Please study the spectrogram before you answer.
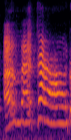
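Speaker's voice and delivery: high, loud, drawn-out "Oh my God"; mock fangirl squeal. Teen at a concert squealing, in a mock high, loud voice. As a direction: ham up a teenage fan screaming after a concert.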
